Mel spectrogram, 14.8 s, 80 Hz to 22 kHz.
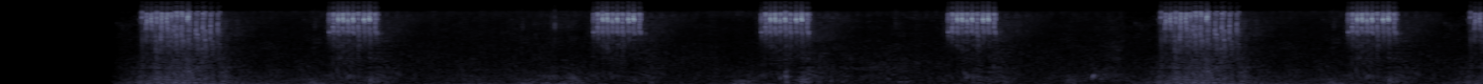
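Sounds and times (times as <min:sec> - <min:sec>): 
locust stridulating in short dry hissing buzzes: 0:01.4 - 0:02.4, 0:03.2 - 0:03.9, 0:05.8 - 0:06.6, 0:07.6 - 0:08.2, 0:09.4 - 0:10.1, 0:11.6 - 0:12.6, 0:13.3 - 0:14.1, 0:14.7 - 0:14.8.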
